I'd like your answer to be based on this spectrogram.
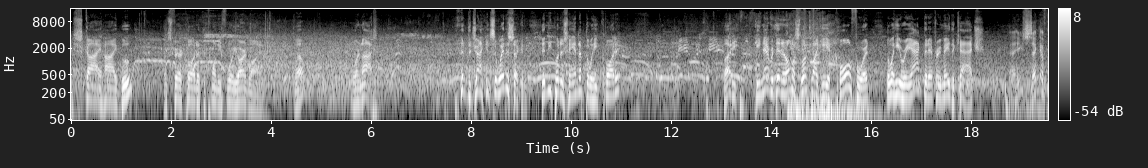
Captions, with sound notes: And a sky-high boot. That's fair caught at the 24-yard line. Well-- or not. [whistle] The Giants said, wait a second, didn't he put his hand up the way he caught it? He didn't put his hands. But he never did. It almost looked like he had called for it the way he reacted after he made the catch.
